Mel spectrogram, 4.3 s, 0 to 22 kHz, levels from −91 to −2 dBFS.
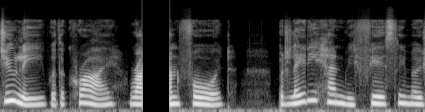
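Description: At 1.42 s, a likely Bluetooth stall, delayed packets starving headphone buffer, drops the speech to silence for about 280 ms, resuming at 1.72 s.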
